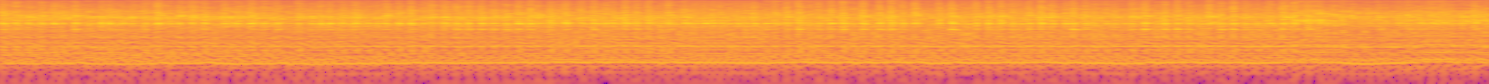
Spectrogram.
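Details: Mini water-pump engine, two-stroke on premixed gasoline, holds a steady, even buzzing idle with no hunting or misses after repair; it had been hard-starting and racing uncontrollably because of fuel starvation.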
